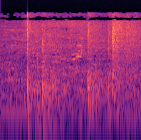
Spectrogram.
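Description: Bowling ball released onto the lane, landing with a sharp thud about half a second in and then rolling, with two more sharp knocks about a second later over the steady noise of a busy bowling alley.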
